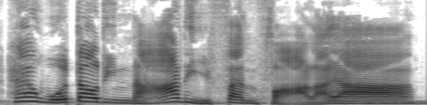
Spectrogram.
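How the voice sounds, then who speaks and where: Old male skeleton necromancer, as a man voices him, wheedling, self-pitying, high, lively. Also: measured pace, exaggerated voice. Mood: whiny.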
